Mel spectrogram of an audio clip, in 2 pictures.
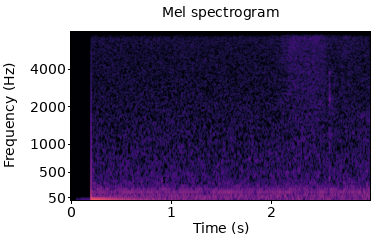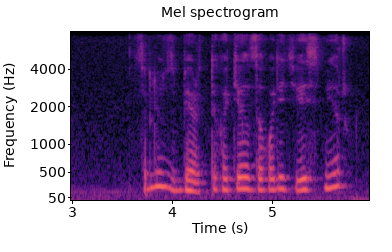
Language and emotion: Russian, neutral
